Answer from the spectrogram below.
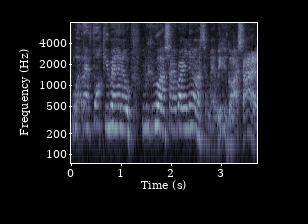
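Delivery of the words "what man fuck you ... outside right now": high-pitched imitation of an angry challenger; mock angry challenge. Opponent challenges him to a fight, high mock anger. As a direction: blurt it high, mocking a hothead.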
